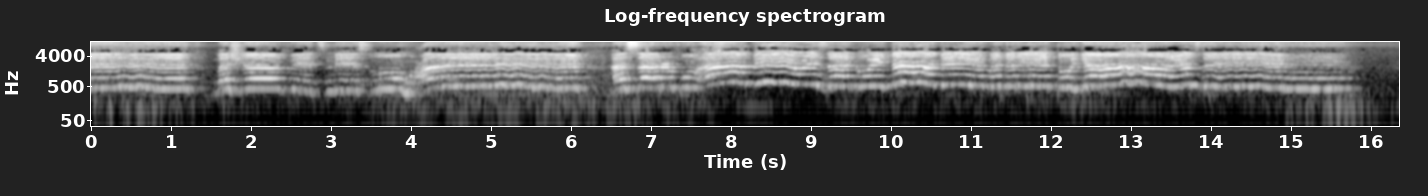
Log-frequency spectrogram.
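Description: A young woman singing the chorus of an Arabic sholawat (devotional song praising the Prophet) unaccompanied, in long, ornamented, wavering notes with short breaths between phrases, with a man singing along more quietly. The singing stops just before the end.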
